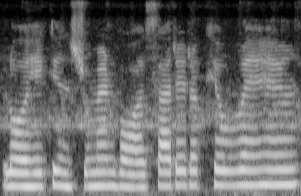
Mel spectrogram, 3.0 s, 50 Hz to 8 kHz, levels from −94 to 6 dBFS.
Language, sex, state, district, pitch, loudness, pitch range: Hindi, female, Madhya Pradesh, Dhar, 210 Hz, -13 LUFS, 205-225 Hz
